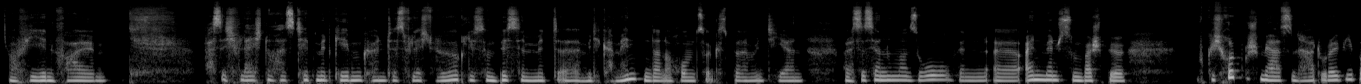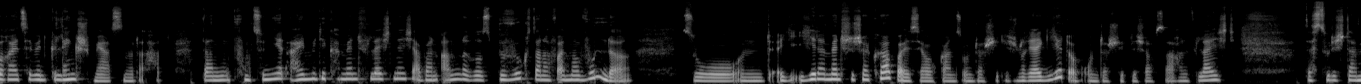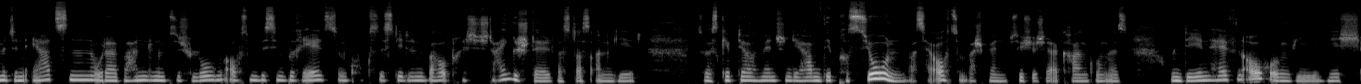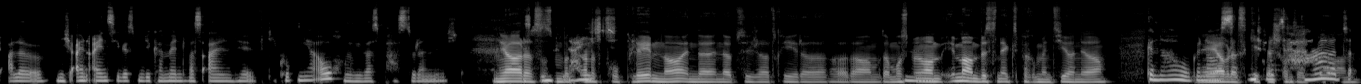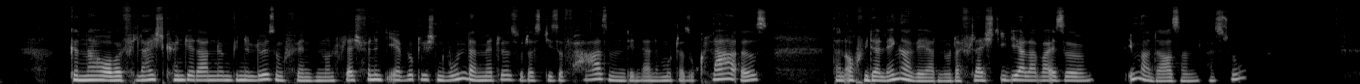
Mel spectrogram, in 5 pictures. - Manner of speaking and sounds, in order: stressed: "wirklich"; stressed: "hart"; other background noise
- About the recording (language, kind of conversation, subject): German, advice, Wie äußert sich deine emotionale Erschöpfung durch Pflegeaufgaben oder eine belastende Beziehung?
